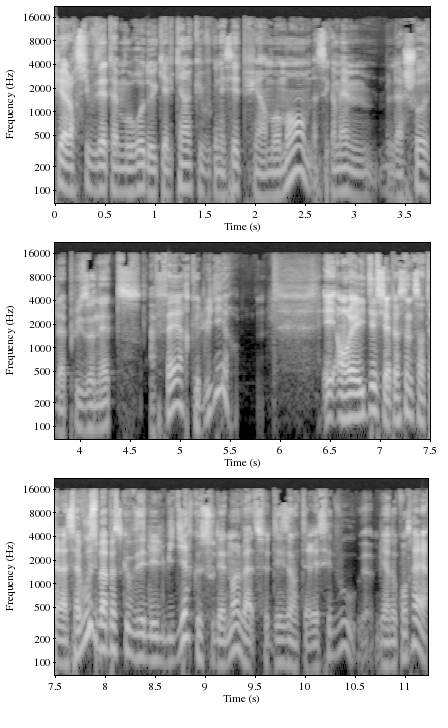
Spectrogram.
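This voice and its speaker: Against a quiet background with a dry sound and no echo, a man speaks very fast in a fairly low voice with lively intonation. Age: 30s. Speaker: YouTuber and Twitch streamer commenting on dating advice; YouTuber, Twitch streamer commenting on dating advice. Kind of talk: live stream commentary reading and critiquing a forum post. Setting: live on Twitch. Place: home room. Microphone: studio mic.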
